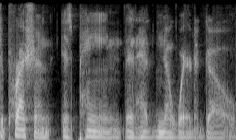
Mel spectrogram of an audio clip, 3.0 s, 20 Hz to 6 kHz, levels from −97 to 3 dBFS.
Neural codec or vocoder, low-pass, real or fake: none; 5.4 kHz; real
